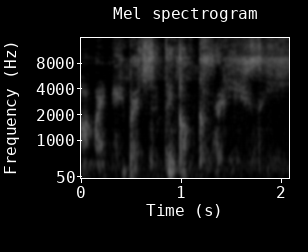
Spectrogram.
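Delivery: speaking quietly. Making a video so the neighbors won't think them crazy, speaking quietly. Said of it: "I'm really quiet right now".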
